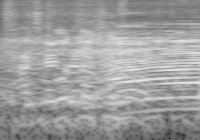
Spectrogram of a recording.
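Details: Cow at a market, pulling against its owner while its price is bargained over, giving one short, loud, nasal moo that rises slightly then holds steady, harmonic-rich, with faint crowd noise behind.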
